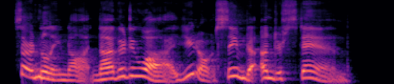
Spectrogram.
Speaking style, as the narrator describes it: Bob answered smoothly

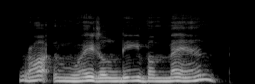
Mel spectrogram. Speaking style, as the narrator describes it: Bob mumbled

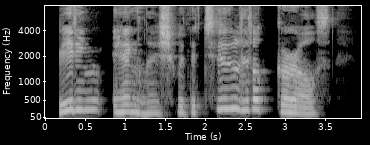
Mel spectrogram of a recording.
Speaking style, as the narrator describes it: said Margaret dreamily

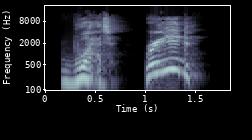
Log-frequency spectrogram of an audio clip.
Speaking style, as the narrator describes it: cried

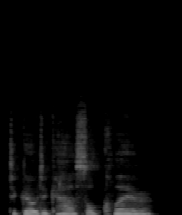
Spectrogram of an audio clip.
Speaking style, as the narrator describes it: faltered Agatha

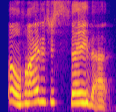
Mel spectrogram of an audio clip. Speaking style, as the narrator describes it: wailed the girl

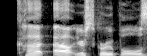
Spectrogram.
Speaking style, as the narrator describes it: laughed the doctor

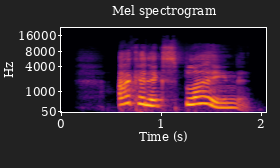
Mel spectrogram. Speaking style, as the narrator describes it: exclaimed Jane Ellen

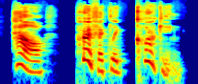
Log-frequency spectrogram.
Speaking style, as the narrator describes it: exclaimed

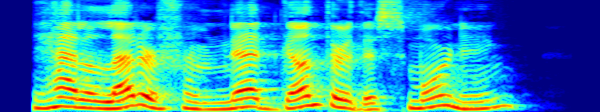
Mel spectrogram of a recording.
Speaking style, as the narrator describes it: said Rebecca cheerfully

